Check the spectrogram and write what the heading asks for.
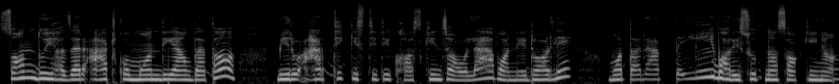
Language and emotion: Nepali, fearful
